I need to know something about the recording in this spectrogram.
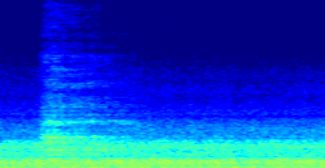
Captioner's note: sigh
